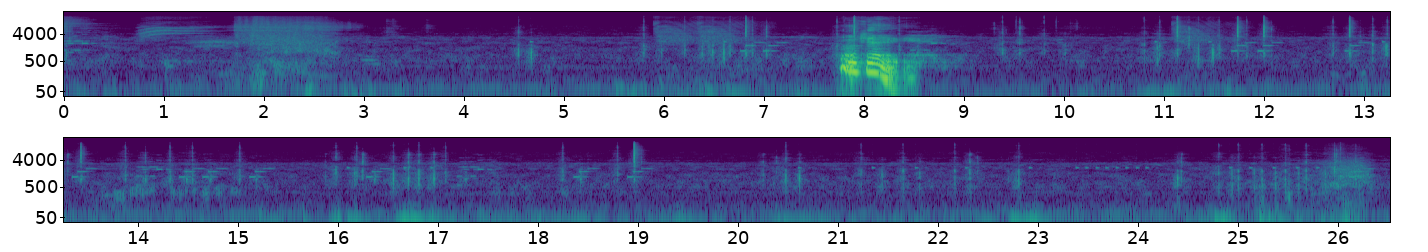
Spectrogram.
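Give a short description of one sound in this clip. Menu selection blips click quickly and repeatedly.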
